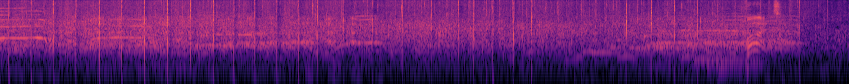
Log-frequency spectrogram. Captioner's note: cheers; applause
